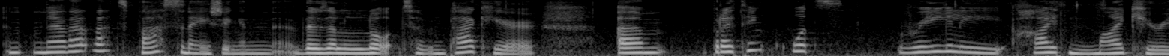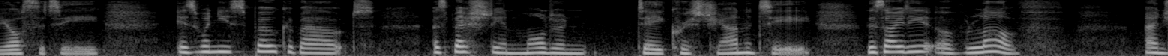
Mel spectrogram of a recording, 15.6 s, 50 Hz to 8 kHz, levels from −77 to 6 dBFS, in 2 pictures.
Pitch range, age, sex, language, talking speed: 200-260 Hz, 10-29, female, English, 135 wpm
